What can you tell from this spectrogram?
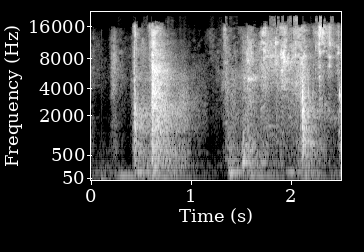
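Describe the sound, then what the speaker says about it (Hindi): A door being opened in an indoor domestic setting, with a short rattling thud followed by a second knock-like impact, fairly close and moderately loud, with no voices over it. "दरवाजा खोलो"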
